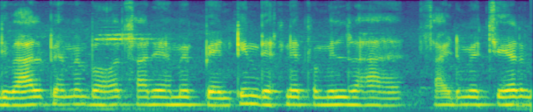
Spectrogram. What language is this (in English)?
Hindi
